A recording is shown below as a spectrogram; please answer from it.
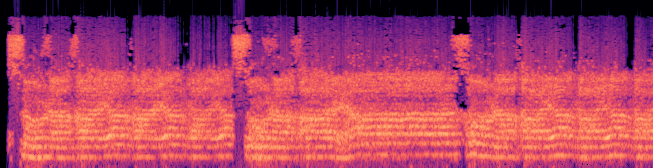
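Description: Loud melodic religious chanting in long, wavering held notes, with a few sharp hissing sibilants. It starts suddenly.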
